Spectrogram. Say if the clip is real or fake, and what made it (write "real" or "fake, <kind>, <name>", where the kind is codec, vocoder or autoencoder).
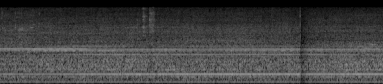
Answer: real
